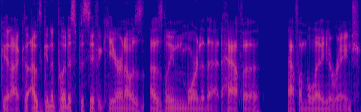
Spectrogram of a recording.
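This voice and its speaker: Very deep and low, a man's voice carries a bright, sharp tone with monotone, flat intonation. He talks at a very fast pace in a very clean recording with a silent background. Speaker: podcast host. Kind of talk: casual chat.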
